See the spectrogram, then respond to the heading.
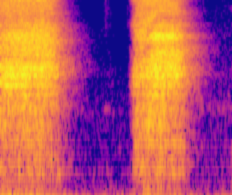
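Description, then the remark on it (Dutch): A person imitates a cat's hiss with two sharp, breathy bursts, each about half a second long, separated by a brief pause. The hisses are fairly loud, with no talking. “En je ziet die kat nog meer blazen.”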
